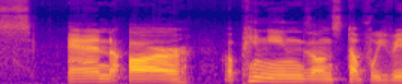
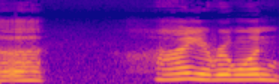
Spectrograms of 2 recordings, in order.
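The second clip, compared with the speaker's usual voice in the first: nervous, much higher-pitched character voice; 7 semitones higher, 5 dB quieter than usual. Little brother greeting everyone, appearing on camera for the first time: nervous Sprinkles voice. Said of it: "Why are you so nervous?".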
